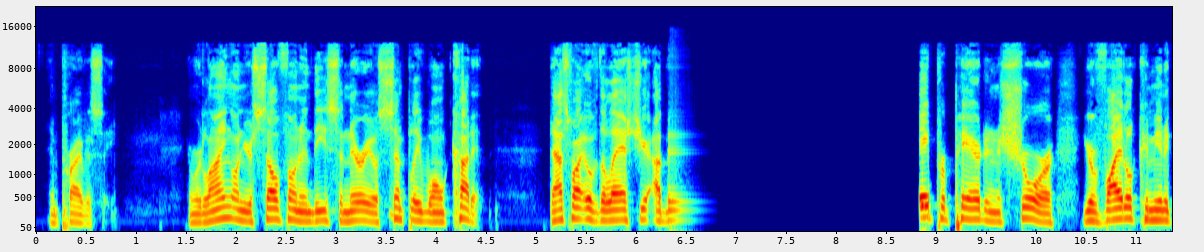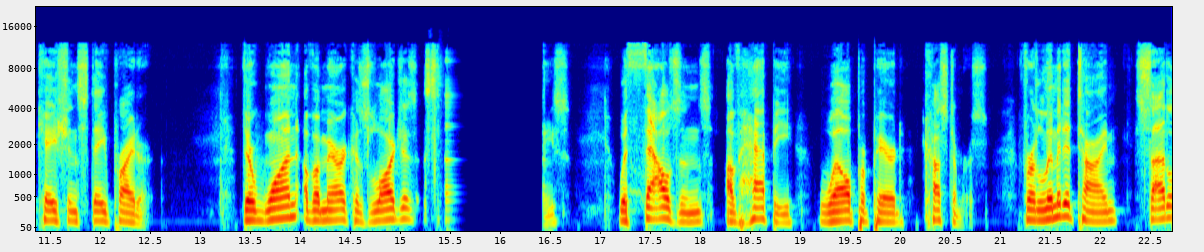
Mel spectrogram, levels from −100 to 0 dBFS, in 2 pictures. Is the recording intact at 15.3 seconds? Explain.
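No. Short concealed packet loss strikes twice, at 15.29–15.33 s and 15.35–15.38 s, each time about 20 ms of audio failing to arrive. The decoder bridges each gap by extending the preceding sound, heard as a quick smear or wobble. On a spectrogram, harmonics briefly freeze before rejoining.

A burst of packet loss follows immediately, 15.38–15.47 s, dropping about 60 ms. Concealment sustains the last sound while fading it, so a held buzz or hiss decays before the speech resumes further on. The waveform shows a shrinking, repetitive stretch, and the spectrogram a smooth band, then a discontinuity.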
